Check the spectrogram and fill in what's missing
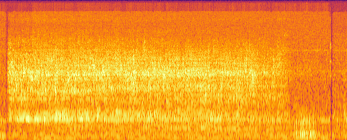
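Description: Tap water runs steadily into a pot being filled for pasta, a continuous splashing gush heard close by. The sound shifts briefly near the end, as if the stream changes or the pot is moved.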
